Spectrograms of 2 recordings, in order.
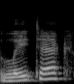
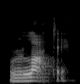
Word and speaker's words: LaTeX: So you can either pronounce it LaTeX or LaTeX. Two options for pronouncing that word.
